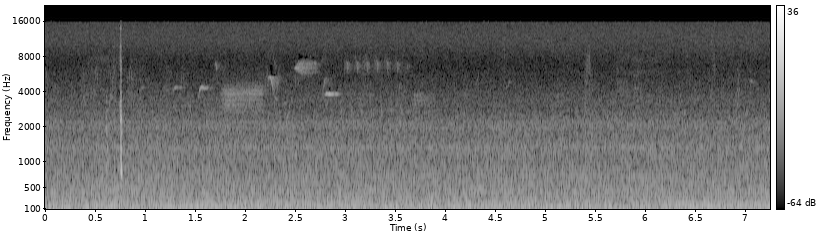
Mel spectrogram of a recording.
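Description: Faint, high chirps of small birds in the background, clustered in the first half, over a steady low hiss and hum, with one sharp click about three-quarters of a second in.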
